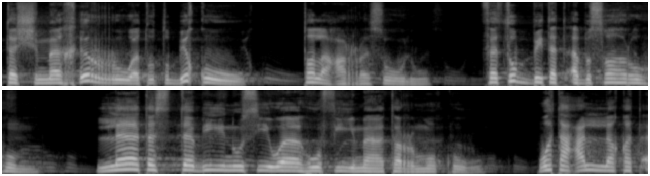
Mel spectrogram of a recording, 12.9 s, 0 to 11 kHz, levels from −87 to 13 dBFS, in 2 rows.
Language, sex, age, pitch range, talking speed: Arabic, male, 40-59, 115-165 Hz, 55 wpm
